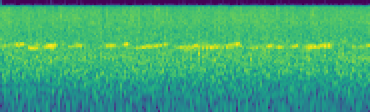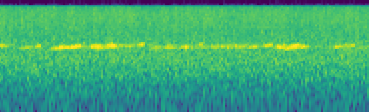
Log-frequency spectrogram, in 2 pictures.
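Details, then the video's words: Frogs beside a river in an untouched, mossy forest, giving a continuous stream of short, raspy croaks that crowd together into an unbroken chorus, with the hiss of rushing river water throughout. "River and Frogs sleep sounds"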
